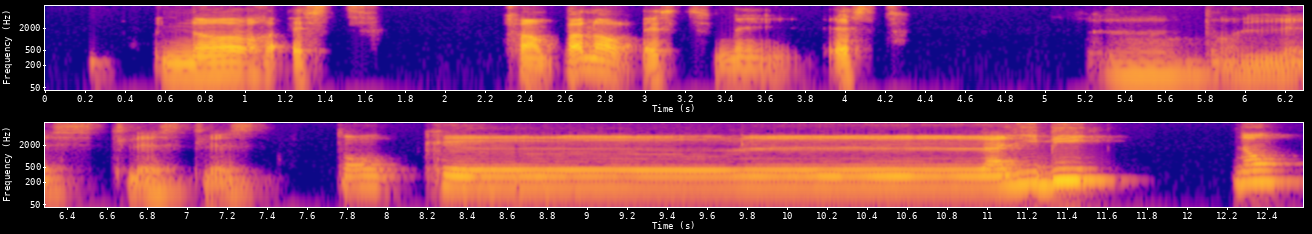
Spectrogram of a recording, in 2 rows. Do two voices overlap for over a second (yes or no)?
no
